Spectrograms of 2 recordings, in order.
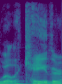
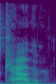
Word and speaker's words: Cather: So even like I read uh like a group of novels by Will Catherther who I keep saying willther and I think I say it wrong. I think it's Cather.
